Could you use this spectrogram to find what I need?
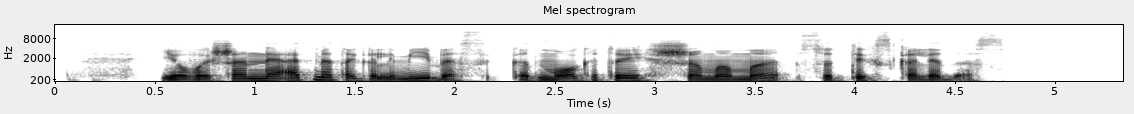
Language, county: Lithuanian, Klaipėda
